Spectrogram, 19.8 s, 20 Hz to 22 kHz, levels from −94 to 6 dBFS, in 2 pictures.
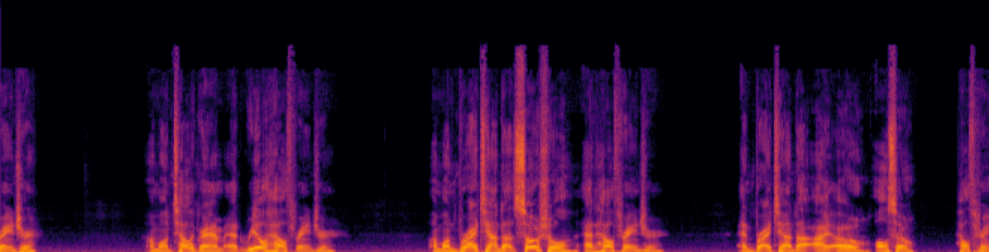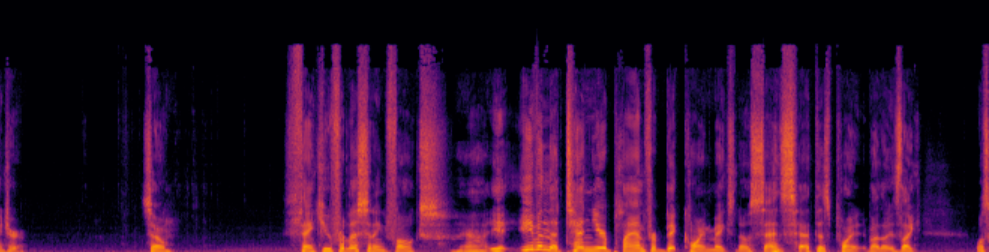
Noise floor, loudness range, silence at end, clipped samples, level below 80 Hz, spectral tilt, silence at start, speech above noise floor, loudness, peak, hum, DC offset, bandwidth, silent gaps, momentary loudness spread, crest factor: -61 dBFS; 5 LU; 0 s; under 0.1%; -54 dBFS; -4.5 dB/octave; 0 s; 40 dB; -22 LUFS; -8 dBFS; none; under 0.1%; 18 kHz; none; 11 LU; 14 dB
